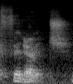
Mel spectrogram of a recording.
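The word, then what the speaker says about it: Fidrych: Fidrich, yeah.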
